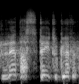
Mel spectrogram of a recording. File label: radio bot regroup; player vo leet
